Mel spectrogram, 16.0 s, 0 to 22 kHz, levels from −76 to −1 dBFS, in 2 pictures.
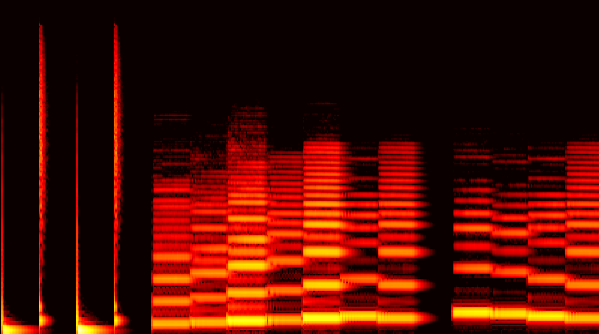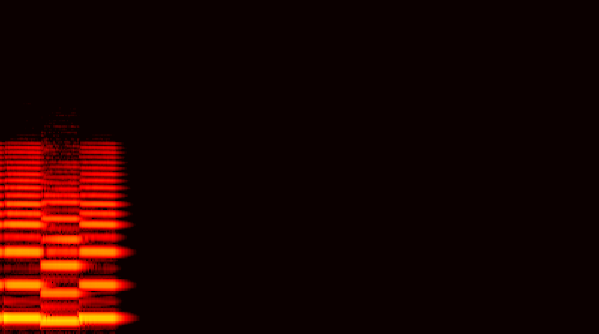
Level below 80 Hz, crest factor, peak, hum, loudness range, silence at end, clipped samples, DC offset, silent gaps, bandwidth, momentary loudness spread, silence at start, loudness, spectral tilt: -30 dBFS; 20 dB; -4 dBFS; none; 8 LU; 6.3 s; under 0.1%; under 0.1%; 5.89-6.02 s; 16 kHz; 10 LU; 0.05 s; -24 LUFS; -6 dB/octave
